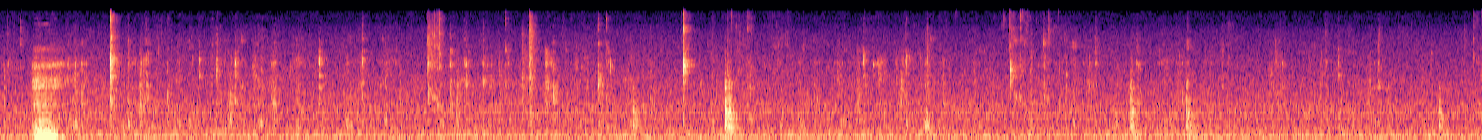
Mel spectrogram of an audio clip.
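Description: Close-miked chewing of buttery seafood: scattered wet mouth clicks and lip smacks, with a short hummed "mm" about half a second in.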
